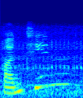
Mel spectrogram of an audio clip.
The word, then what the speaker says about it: bunting: Okay, so this is like a little, I guess, a bunting? What do we call this? A garland. A garland? Yeah. So make this sure you company, pronounce the T though. Bunting.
